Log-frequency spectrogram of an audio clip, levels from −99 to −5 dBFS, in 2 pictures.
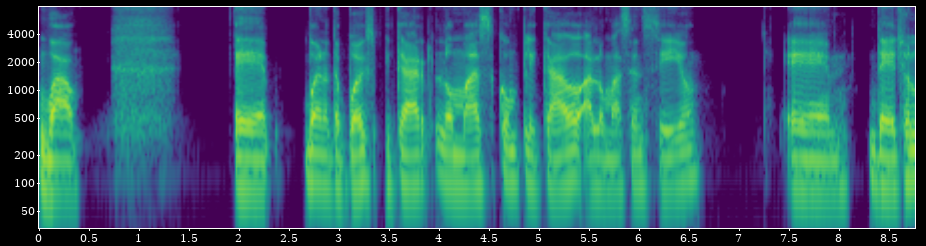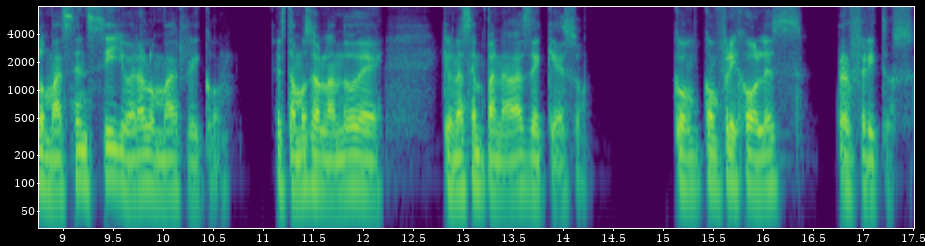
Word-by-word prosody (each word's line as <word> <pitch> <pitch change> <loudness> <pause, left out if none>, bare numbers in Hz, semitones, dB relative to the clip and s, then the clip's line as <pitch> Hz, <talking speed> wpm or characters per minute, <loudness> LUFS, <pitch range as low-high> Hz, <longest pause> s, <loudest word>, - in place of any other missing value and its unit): Guau. 85 -4 +4 1.6
Eh, 90 -1 +4 0.4
bueno, 100 -2 +2
te - - -1
puedo 100 +1 +3
explicar 100 -2 0
lo 105 -5 +1
más 95 0 +1
complicado, 105 -5 +1
a - - +2
lo 95 -1 -3
más 90 +1 -3
sencillo. 100 +3 -5 0.8
Eh, 90 -1 0 0.2
de 100 -4 +3
hecho, 95 +5 0
lo 110 -2 +4
más 90 -1 +2
sencillo 110 -1 0
era 100 +2 +2
lo 100 -2 0
más 90 +1 -2
rico. 85 -1 -9 0.4
Estamos 105 +2 +1
hablando 95 +1 +3
de 90 -4 +1 0.6
que - - 0
unas 95 +2 +1
empanadas 90 -1 +1
de 90 -2 -1
queso - - -7 0.8
con 95 0 +1
con 105 - +2
frijoles 100 -1 0 0.3
refritos. - - -3
95 Hz, 120 wpm, -24 LUFS, 90-105 Hz, 1.6 s, Guau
